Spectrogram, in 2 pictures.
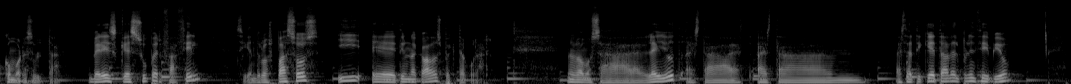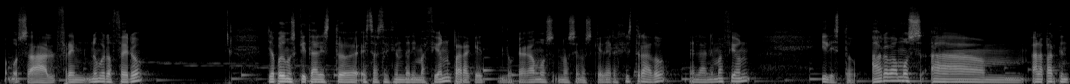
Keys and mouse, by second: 6.0 click, 8.5 shift+middle click, 10.6 click, 12.3 shift+middle click, 15.0 click, 16.1 shift+middle click.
